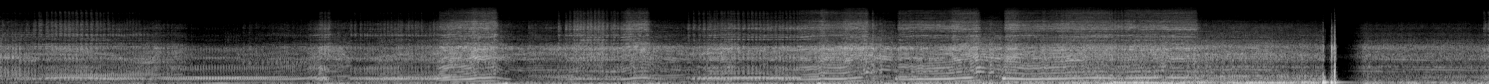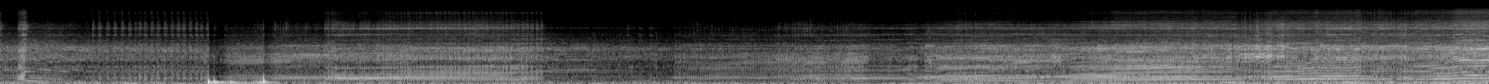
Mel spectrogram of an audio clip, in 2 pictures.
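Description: Two-stroke dirt bike engine revving hard and easing off again and again as the rider shifts through the gears, with a sharp knock about 13 seconds in and two more near 17 seconds.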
